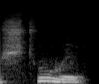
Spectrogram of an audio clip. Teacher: Notice how I'm pronouncing the S and T. Because the S comes before a T, it's pronounced like sh.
